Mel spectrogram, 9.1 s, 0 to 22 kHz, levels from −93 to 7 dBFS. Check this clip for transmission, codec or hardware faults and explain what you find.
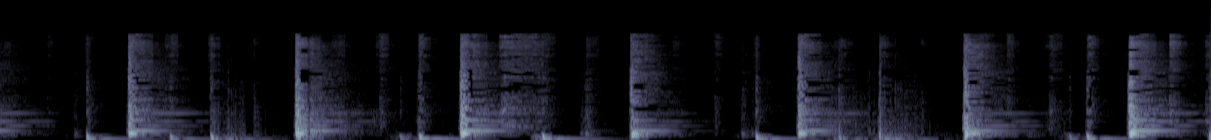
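Two faults are audible in this music clip: heavy codec damage throughout, and two bursts of crackle.

HE-AAC compression is the likely cause of the damage throughout. Nothing sounds above 8 kHz. The upper band is rebuilt from copied lower bands, so its harmonics don't match. The heavy damage fits a very low bitrate, near 8 kbps.

Processor overload crackle occurs from 1.62 to 2.76 s and from 6.25 to 7.31 s. Small buffers, about 5 ms each, miss their deadlines over and over. Each miss leaves a brief silent gap with hard edges. Together they make a gritty tearing burst.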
